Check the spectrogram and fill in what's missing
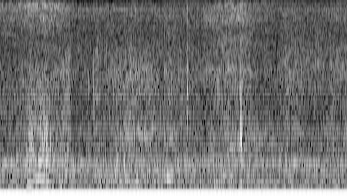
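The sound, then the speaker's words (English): A child blows and snuffles into a rag, making a few short, soft nasal bursts against steady background noise. The sound is fairly faint, with no talking. “No, use your rag. See this one. Here, baby. Blow your nose in the egg.”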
